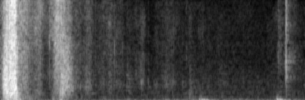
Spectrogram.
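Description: Close-up handling noise on a phone's microphone: a sharp noisy burst right at the start and another about half a second in, then a few dull thumps.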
